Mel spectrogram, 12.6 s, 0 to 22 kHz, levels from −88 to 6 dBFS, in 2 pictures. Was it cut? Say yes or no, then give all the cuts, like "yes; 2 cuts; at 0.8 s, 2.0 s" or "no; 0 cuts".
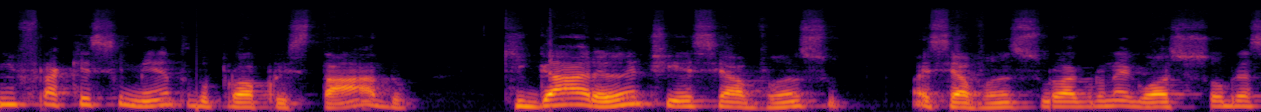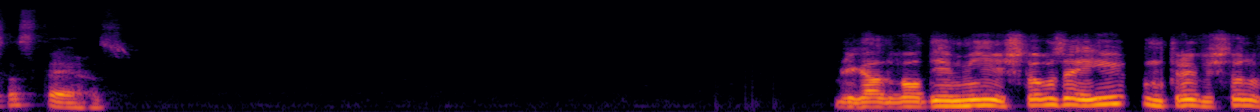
yes; 1 cut; at 5.2 s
